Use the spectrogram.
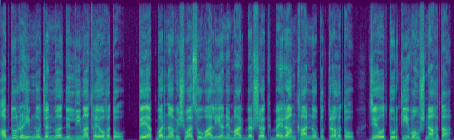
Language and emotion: Gujarati, neutral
